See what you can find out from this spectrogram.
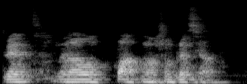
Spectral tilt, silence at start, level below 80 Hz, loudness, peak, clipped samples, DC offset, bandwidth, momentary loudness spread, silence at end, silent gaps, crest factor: -8 dB/octave; 0.05 s; -50 dBFS; -19 LUFS; -2 dBFS; under 0.1%; under 0.1%; 9.4 kHz; 11 LU; 0.2 s; none; 16 dB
